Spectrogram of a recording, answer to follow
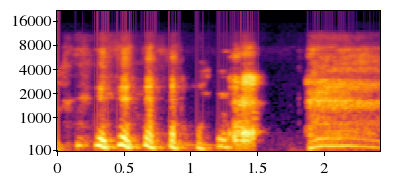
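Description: A man laughing: a quick run of about eight short "ha" pulses over a second and a half, which then stops.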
